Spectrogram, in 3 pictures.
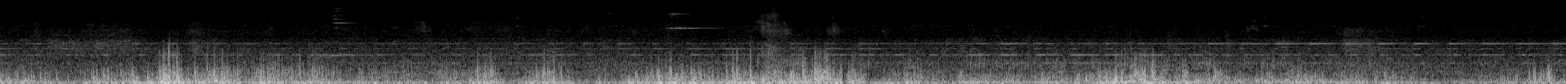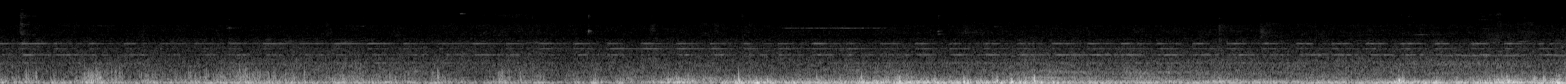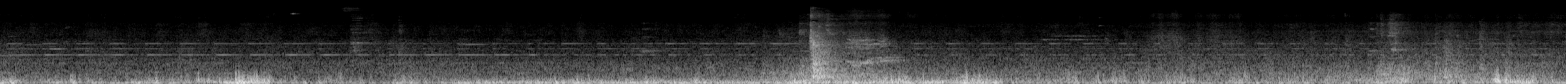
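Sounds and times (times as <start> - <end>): crossing warning bell ringing: 0.0 - 46.9
freight cars rumbling and clattering: 0.0 - 46.9
metal clank or screech: 39.3 - 40.4.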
